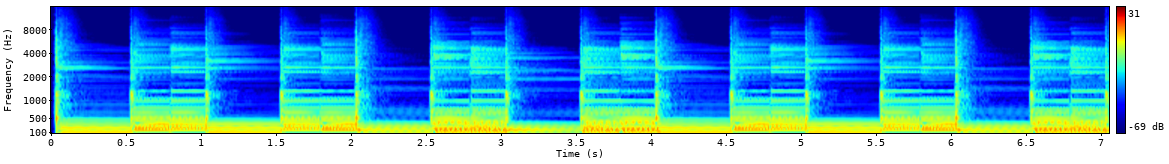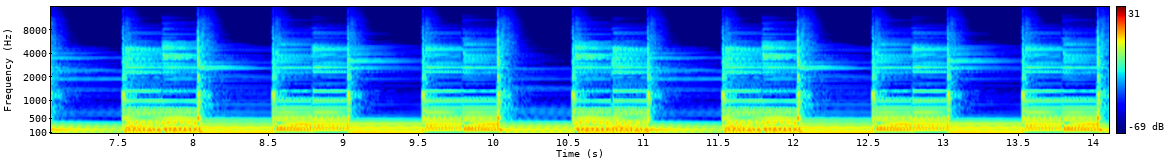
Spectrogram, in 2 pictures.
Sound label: Rhythm guitar exercises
